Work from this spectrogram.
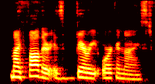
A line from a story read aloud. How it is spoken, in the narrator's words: Phoebe said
